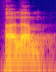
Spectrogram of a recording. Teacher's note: حمزہ کو تحقیق کے ساتھ پڑھنا ہے، لام کو باریک پڑھنا ہے، لام کو موٹا نہیں کرنا، لام کو لمبا بھی نہیں کرنا۔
